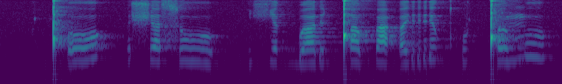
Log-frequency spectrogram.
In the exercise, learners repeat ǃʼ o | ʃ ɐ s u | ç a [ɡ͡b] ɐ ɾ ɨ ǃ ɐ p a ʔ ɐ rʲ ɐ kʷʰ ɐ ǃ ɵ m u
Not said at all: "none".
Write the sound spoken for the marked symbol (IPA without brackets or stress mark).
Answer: ɡ͡b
